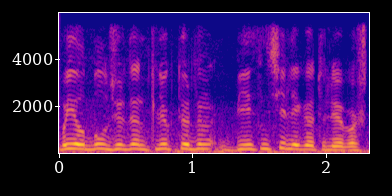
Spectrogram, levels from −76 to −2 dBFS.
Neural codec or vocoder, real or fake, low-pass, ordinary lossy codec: none; real; 5.4 kHz; Opus, 64 kbps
